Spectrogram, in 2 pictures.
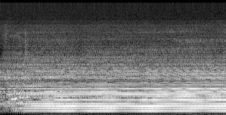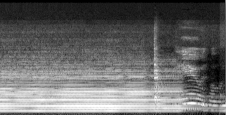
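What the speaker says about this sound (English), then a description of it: "Now that's the sound of the C string." A cello's low C string is bowed in one long, slow stroke, a deep, rich, sustained tone that holds steady for several seconds close by before fading into a brief scrape at the end.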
